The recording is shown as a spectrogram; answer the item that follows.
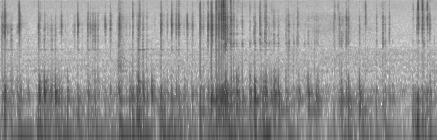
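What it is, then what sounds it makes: Metal microphone grille scratched and tapped. Long acrylic nails scratch the metal mesh grille of a Blue Yeti microphone, then tap its body. The result is a dense, close, low-heavy stream of scraping and quick clicking taps with only brief bright flicks, staying fairly steady throughout.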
